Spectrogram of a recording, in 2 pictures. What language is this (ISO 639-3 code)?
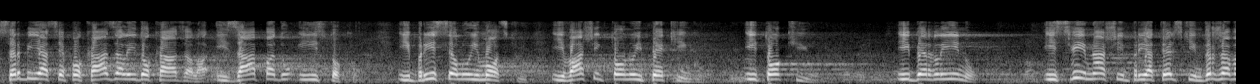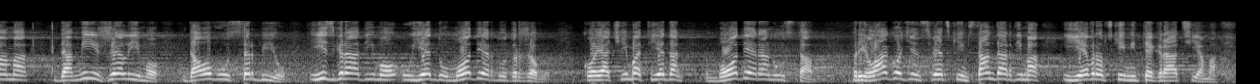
srp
